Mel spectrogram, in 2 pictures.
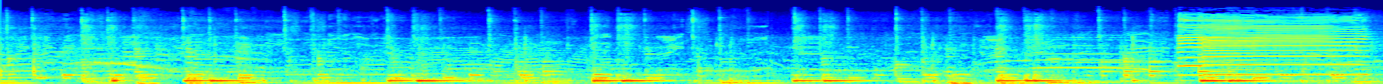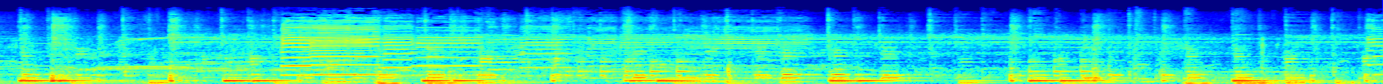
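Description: A live afrobeat band plays a repeating bass line over congas and guitars, and the horn section of saxophones, trumpet and trombone comes in with two loud held phrases, about nine and twelve seconds in.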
